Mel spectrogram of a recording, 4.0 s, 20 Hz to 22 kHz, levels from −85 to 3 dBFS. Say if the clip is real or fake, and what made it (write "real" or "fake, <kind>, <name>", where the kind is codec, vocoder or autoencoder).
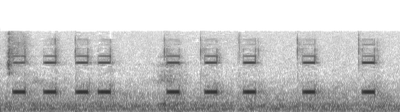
real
